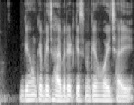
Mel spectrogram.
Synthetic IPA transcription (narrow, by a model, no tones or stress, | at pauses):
ɡeɦũkebiːd͡ʒɦaɪbɾiʈkɪsmkeɦoit͡ʃʰɛḭ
